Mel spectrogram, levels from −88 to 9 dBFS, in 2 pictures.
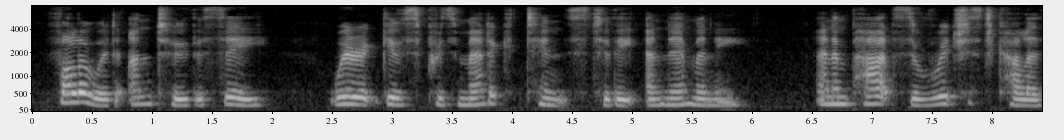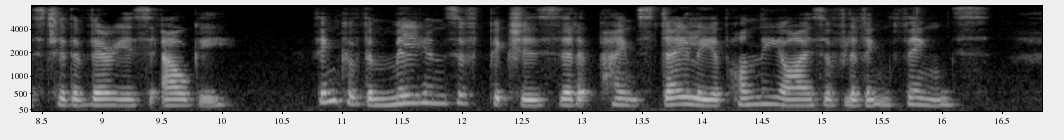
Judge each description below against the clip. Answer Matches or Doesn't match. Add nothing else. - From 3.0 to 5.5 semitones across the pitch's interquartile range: Matches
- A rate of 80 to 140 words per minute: Matches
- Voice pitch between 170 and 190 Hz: Matches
